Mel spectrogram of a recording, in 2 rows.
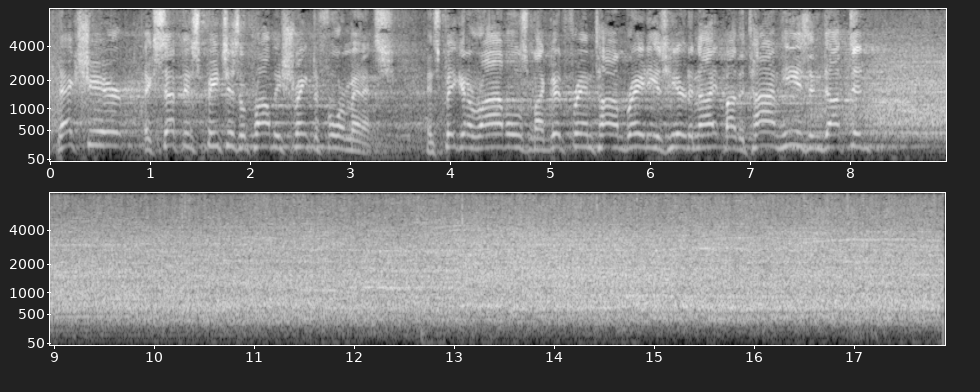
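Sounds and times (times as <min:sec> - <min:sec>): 
speech: 0:00.1 - 0:08.8
Steeler fans booing: 0:07.8 - 0:17.9.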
